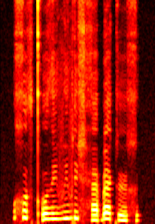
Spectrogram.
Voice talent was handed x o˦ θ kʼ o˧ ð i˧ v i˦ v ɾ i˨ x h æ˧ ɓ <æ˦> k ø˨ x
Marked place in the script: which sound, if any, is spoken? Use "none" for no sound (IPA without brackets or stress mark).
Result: æ˦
